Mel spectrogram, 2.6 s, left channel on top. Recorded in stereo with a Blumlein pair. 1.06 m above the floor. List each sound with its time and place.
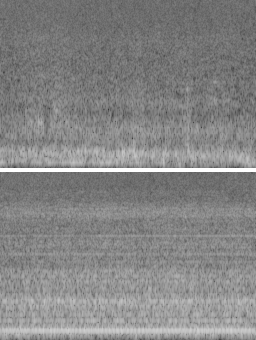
Only background noise.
